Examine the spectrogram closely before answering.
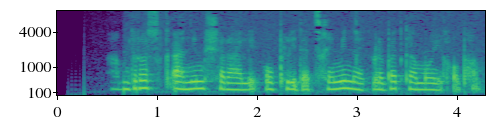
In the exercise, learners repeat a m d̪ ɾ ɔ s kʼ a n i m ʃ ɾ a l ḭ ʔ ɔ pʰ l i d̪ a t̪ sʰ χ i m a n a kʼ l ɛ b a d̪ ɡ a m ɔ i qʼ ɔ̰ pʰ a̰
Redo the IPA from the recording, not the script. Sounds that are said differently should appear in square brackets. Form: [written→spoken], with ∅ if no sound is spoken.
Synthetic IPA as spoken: a m d̪ ɾ ɔ s kʼ a n i m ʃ ɾ a l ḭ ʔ ɔ pʰ l i d̪ a t̪ sʰ χ i m [a→i] n a kʼ l ɛ b a d̪ ɡ a m ɔ i qʼ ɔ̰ pʰ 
